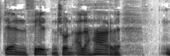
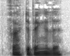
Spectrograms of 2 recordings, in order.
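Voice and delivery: ordinary delivery, nothing marked

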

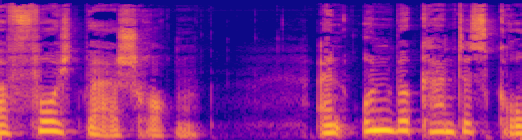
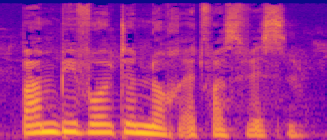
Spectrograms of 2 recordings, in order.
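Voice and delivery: ordinary delivery, nothing marked

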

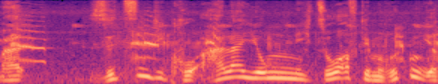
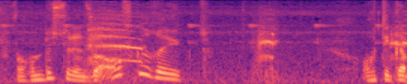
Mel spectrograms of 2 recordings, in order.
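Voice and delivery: usual speaking voice

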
